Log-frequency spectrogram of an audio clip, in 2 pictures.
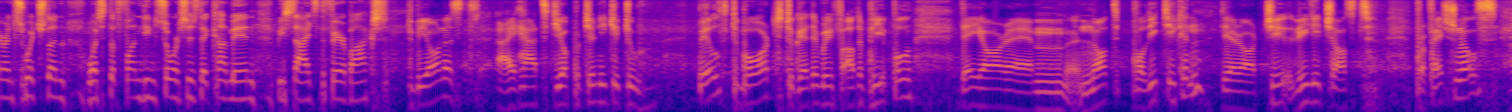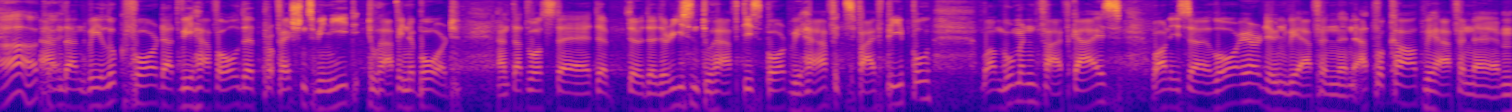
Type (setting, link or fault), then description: setting, busy venue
